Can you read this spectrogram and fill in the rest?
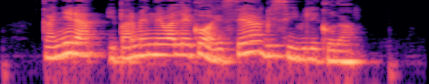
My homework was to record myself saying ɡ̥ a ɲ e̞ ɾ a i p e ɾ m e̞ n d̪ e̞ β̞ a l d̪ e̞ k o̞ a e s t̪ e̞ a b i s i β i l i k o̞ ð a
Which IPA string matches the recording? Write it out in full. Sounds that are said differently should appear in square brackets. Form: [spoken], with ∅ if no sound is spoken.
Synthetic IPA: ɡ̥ a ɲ e̞ ɾ a i p [a] ɾ m e̞ n d̪ e̞ β̞ a l d̪ e̞ k o̞ a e s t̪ e̞ a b i s [iː] β i l i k o̞ ð a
